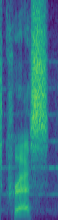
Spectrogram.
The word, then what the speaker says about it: Crest: And I apologize, I was saying Crest's name wrong. I kept saying Nest. I apologize that it is Crest.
